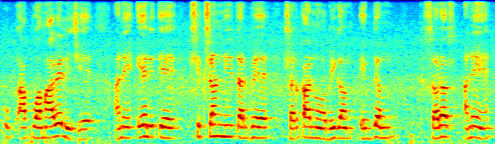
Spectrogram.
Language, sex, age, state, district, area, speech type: Gujarati, male, 60+, Gujarat, Junagadh, urban, spontaneous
